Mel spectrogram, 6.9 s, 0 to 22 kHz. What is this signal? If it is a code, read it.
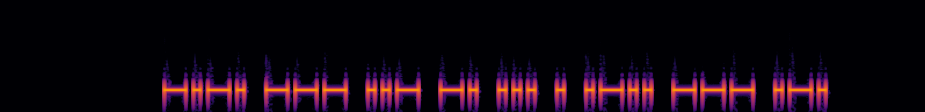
Morse code, heard as a keyed tone, about 22 wpm, 700 Hz. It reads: COUNSELOR
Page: Morse Code Ninja practice 22wpm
